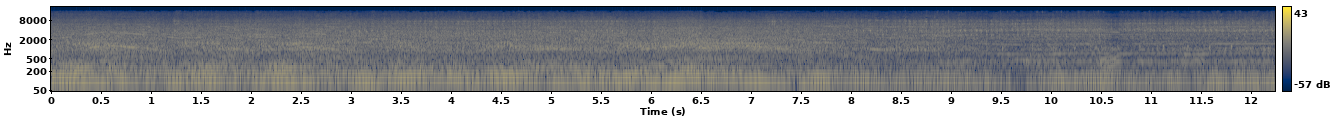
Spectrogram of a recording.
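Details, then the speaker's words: Twin-turbo Subaru with a TD05 turbo, revving: a low rhythmic puffing underneath, about three per second at idle, an exhaust leak chuffing from down low. "oh i think i've got an exhaust like definitely got an exhaust like you could hear it chuffing down down the bottom there"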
